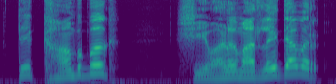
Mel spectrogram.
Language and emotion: Marathi, disgusted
